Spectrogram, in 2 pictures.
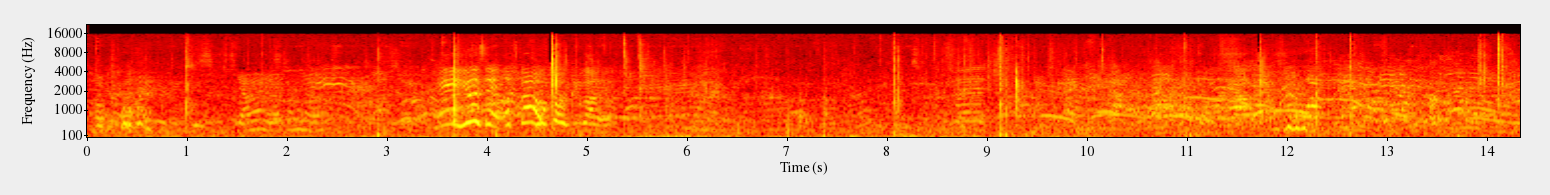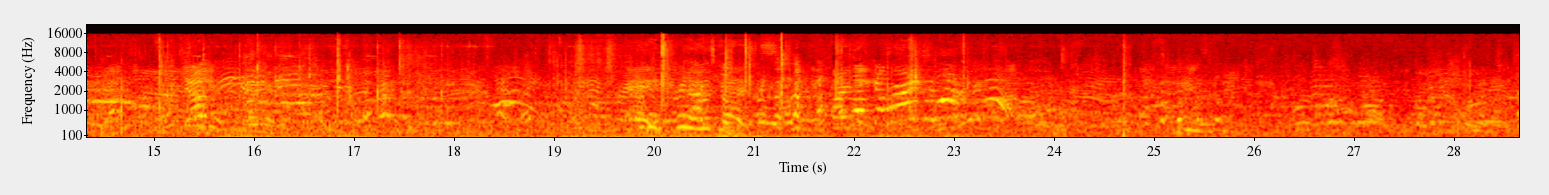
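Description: Young women talk and call out to each other outdoors.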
